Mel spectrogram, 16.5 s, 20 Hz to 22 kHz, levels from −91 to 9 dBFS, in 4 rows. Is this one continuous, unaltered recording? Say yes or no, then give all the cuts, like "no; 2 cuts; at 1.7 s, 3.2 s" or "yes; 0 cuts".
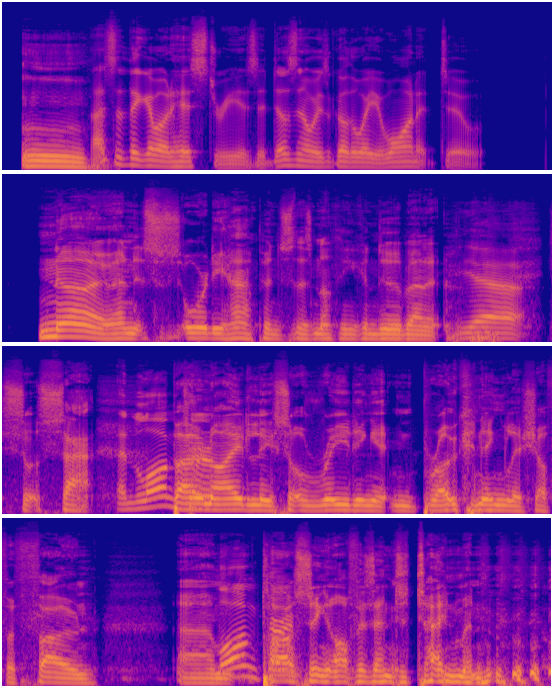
yes; 0 cuts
